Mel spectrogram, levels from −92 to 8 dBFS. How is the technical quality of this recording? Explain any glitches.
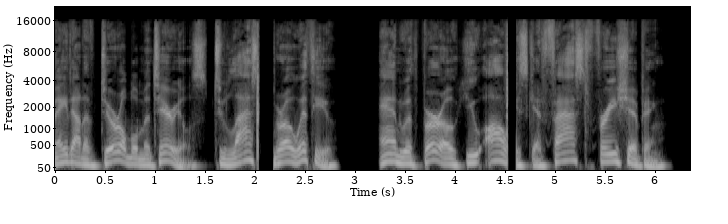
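The recording has two glitches, both wireless microphone squelch dropouts. The first runs from 2.00 to 2.21 s, after "of durable materials to" and before "grow with you", with a mute of about 160 ms. The second runs from 4.47 to 4.64 s, just before "get fast", with a mute of about 94 ms. The microphone's radio signal fades, and the receiver's squelch shuts the output. Each is heard as a short rise of hiss or static, a hole of near silence, and then the speech returning.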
